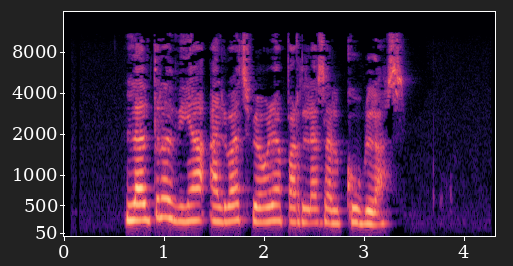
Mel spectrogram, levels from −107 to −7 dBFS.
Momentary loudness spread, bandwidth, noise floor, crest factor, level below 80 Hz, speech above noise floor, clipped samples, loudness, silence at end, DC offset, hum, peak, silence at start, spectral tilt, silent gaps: 9 LU; 11.5 kHz; -80 dBFS; 20 dB; -84 dBFS; 54 dB; under 0.1%; -27 LUFS; 0.9 s; under 0.1%; none; -8 dBFS; 0.65 s; -4 dB/octave; none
